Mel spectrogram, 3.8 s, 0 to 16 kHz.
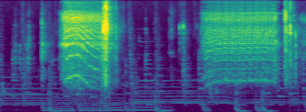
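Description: A power tool drives in the engine bolts on a Kawasaki KFX450R, running in two loud, close bursts of whirring with short ratcheting pauses between them.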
